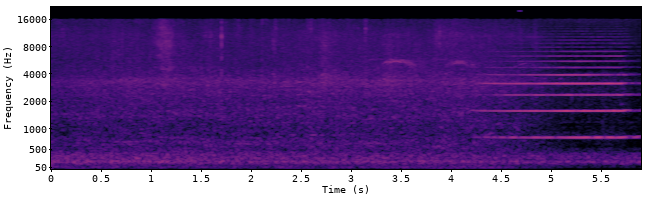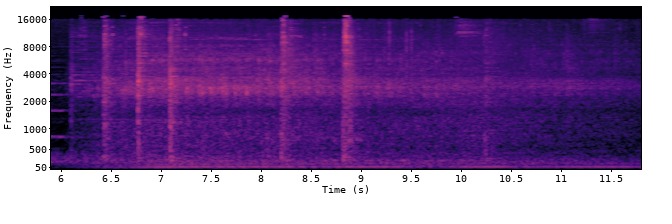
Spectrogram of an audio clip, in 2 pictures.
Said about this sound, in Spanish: Muy temprano tomé el tren que debía conducirme a la capital de la República.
